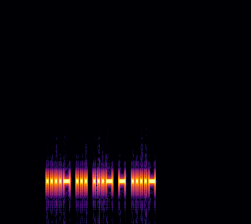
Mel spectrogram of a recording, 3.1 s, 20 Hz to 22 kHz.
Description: Morse code, heard as a keyed tone, about 44 wpm, 700 Hz. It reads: 4SVT4
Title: Five Challenging Letter-Number Combinations 45wpm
